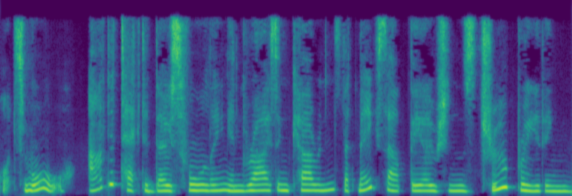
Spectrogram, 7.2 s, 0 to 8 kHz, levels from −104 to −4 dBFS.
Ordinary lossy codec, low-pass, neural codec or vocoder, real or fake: MP3, 48 kbps; 7.2 kHz; codec, 16 kHz, 2 kbps, X-Codec, WavLM features, trained on Multilingual LibriSpeech; fake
